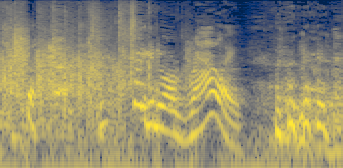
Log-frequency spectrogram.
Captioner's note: laughter; laughter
